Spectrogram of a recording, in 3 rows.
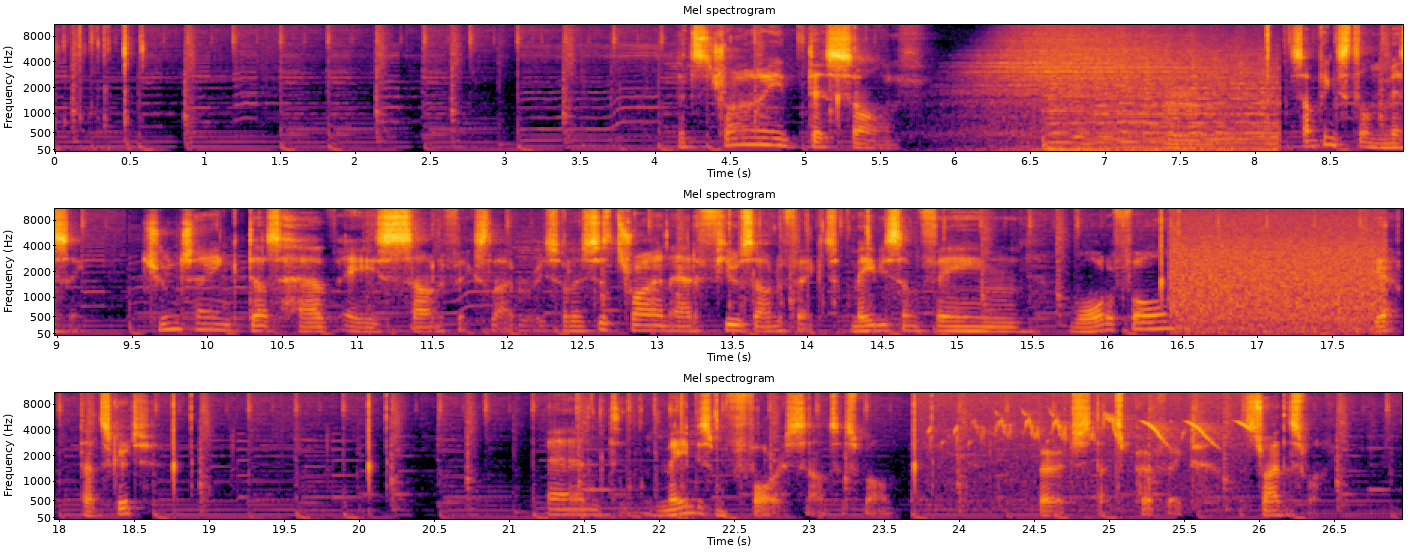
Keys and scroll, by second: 0.0-0.6 typing, 13.3-15.5 typing, 14.9 Return, 21.1-22.3 typing.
